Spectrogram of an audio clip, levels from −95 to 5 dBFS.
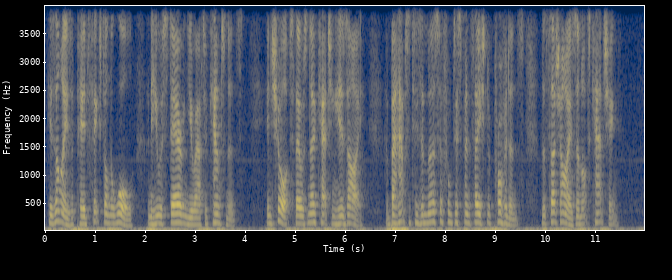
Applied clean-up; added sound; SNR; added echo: none; none; none; none.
